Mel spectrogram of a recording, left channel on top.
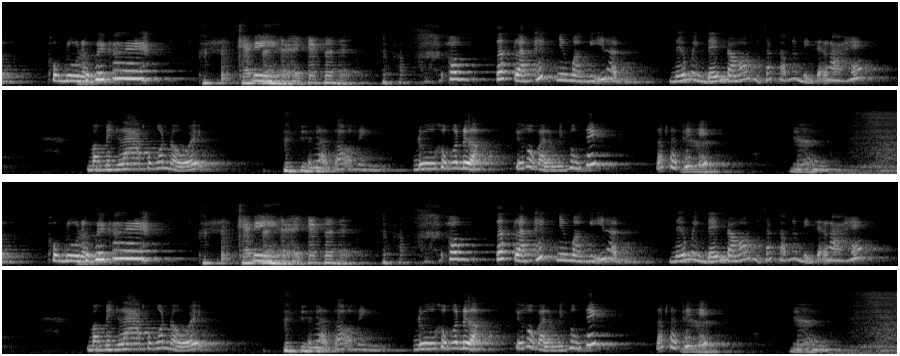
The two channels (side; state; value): both; identical; correlation 1.00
